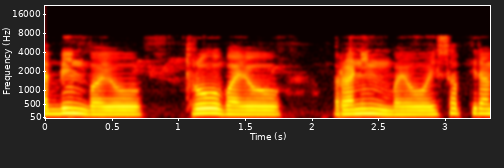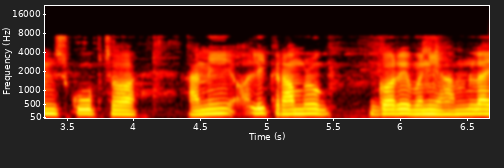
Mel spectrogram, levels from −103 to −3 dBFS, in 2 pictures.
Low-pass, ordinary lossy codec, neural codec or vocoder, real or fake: 7.2 kHz; none; none; real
